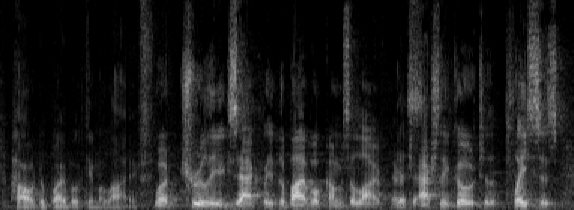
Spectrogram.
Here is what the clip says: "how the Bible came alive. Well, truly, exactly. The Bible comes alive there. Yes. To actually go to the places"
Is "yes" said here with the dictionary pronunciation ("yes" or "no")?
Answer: no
